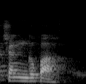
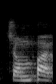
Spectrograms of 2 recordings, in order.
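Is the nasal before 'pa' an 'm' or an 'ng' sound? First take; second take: ng; m. First: The nasal before 'pa' is an 'ng'. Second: The nasal before 'pa' is an 'm'. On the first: The speaker calls it wrong. "जो कि अशुद्ध है" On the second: The speaker calls it right. "यही सही भी माना जाता है"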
